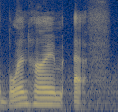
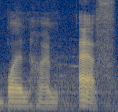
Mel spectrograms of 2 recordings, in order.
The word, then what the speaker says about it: Blenheim: British heavy fighter the blend I'm f I know you guys pronounce it differently but that's how i pronounce it you're gonna have to live with it rant over so the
